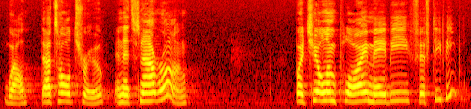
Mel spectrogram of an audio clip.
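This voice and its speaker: A woman from America and Switzerland, her voice fairly high, slow, and a little mellow, gives an informal teaching talk on faith and business. She's emphatic, repeating words for effect and acting out snippets of dialogue.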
